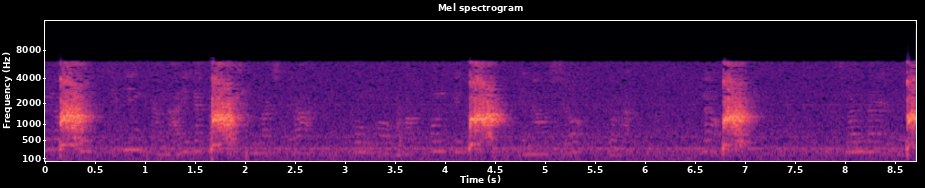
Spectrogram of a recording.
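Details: A dog barks in five short, loud bursts spaced roughly two seconds apart over about nine seconds, with people talking and exclaiming in Spanish between the barks.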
